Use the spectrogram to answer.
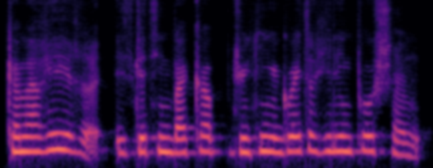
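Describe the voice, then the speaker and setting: A woman's voice: on the high side, little pitch movement, a little fast, mellow. A woman playing a bard character in a tabletop game, matter-of-fact as she describes her actions. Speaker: player. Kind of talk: tabletop role-play.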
